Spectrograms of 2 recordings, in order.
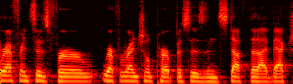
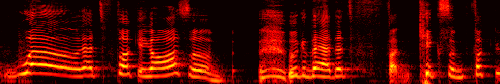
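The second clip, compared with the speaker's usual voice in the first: amazed fan yelling; 12 semitones higher, slower than usual. Retold or imitated. Fan reliving the scene, shouting in awe at Syrio's fight. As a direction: cheer like a stunned viewer watching a fight. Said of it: "You're like".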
